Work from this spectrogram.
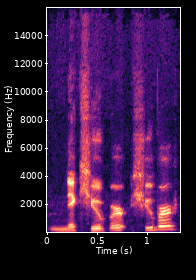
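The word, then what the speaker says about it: Nik Huber: But then I saw that like you were using, I don't know if you're still using it, but you're using the Nick Huber.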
